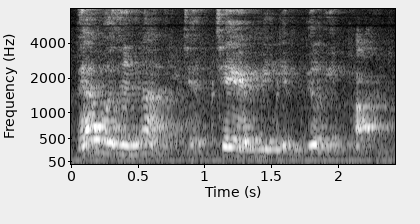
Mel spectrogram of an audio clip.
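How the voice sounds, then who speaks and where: A man's voice: high voice, fairly quick, natural voice. A man in a staged play reading playing an older American tailor turned driver, a proud, hard-drinking, folksy storyteller who rambles. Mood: rueful. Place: indoor theater stage, recorded from afar. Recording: echoey stage, distant mic, faint noise.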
